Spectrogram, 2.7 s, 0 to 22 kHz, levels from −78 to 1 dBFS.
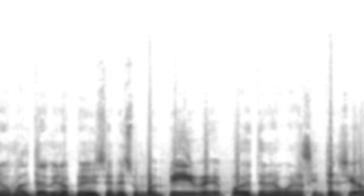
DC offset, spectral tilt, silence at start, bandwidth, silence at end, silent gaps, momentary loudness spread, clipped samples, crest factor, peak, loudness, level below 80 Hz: under 0.1%; -7.5 dB/octave; 0 s; 10 kHz; 0 s; none; 4 LU; under 0.1%; 14 dB; -4 dBFS; -17 LUFS; -46 dBFS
